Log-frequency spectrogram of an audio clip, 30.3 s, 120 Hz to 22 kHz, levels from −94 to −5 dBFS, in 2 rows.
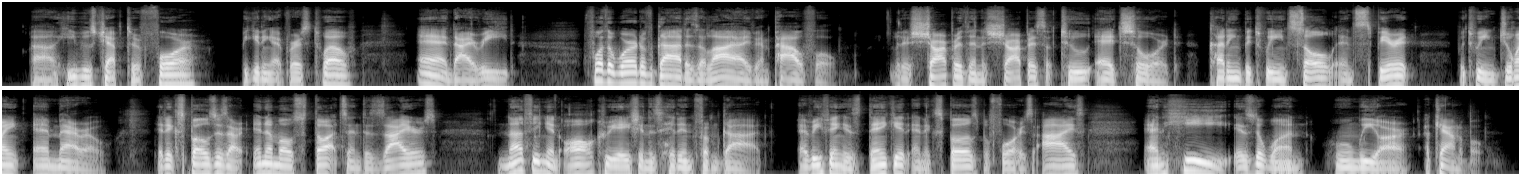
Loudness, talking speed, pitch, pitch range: -19 LUFS, 140 wpm, 95 Hz, 90-110 Hz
